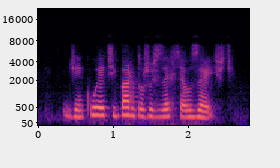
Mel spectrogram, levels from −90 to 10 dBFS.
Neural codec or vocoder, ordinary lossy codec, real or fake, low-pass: codec, 16 kHz, about 1 kbps, DyCAST, with the encoder's durations; Opus, 24 kbps; fake; 7.2 kHz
